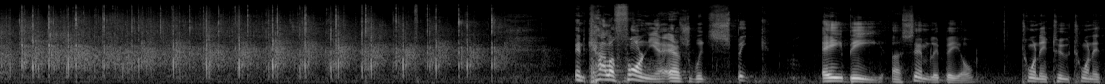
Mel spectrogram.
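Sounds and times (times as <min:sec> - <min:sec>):
audience applauding in praise: 0:00.0 - 0:05.4
speech: 0:05.8 - 0:07.6, 0:08.2 - 0:11.0.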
